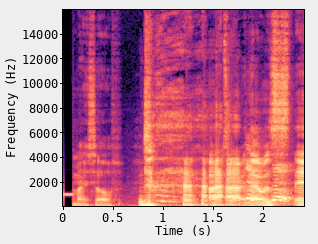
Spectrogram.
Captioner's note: beep; laughs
